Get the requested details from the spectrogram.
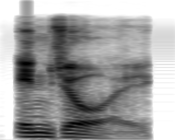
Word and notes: enjoy: British English

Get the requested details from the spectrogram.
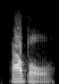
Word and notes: apple: American English

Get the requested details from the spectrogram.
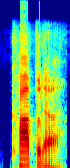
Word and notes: copita: American English

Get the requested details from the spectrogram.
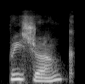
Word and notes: preshrunk: Indian

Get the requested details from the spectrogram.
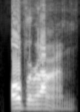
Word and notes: overarm: American English

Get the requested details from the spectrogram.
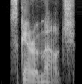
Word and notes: scaramouch: British English

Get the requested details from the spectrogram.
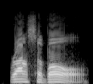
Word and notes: rosebowl: American English

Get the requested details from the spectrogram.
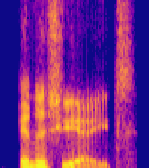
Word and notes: initiate: British English

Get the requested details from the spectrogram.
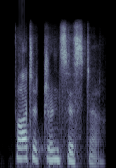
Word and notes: Phototransistor: Indian

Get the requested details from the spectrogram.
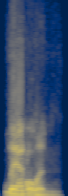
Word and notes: lanolin: American English

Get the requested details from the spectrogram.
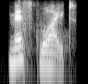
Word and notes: mesquite: Indian

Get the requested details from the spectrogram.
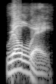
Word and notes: railway: American English

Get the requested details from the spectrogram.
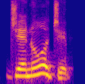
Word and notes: Genoa jib: Indian

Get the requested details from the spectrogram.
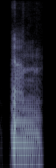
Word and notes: and: British English

